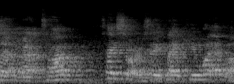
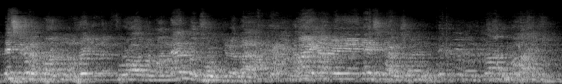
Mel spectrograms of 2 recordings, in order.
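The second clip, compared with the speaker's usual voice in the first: loud, hammed-up indignation; mock outraged rant; 5 dB louder than usual. Comedian laments broken Britain over Marmite, mock outraged rant. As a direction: rant loudly as if the nation were ruined.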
